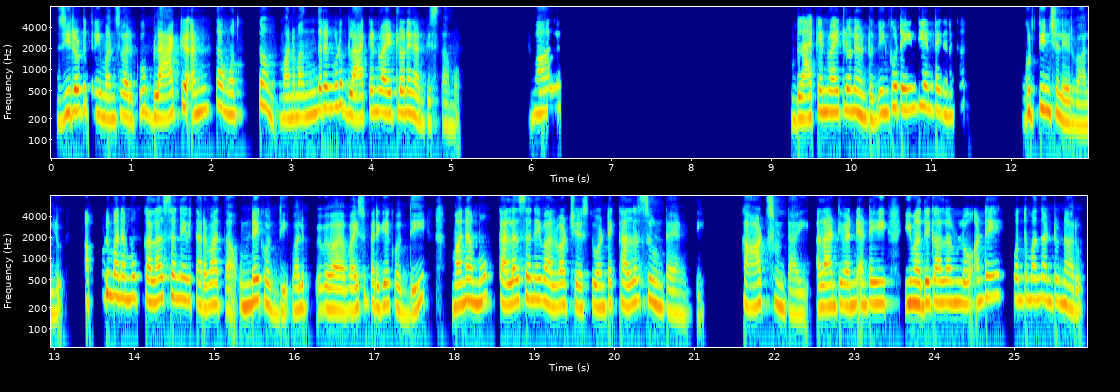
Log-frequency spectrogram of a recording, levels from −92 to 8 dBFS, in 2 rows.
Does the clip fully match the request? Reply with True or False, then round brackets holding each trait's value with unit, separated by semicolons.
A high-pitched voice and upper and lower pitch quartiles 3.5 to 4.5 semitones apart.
True (230 Hz; 3.8 semitones)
